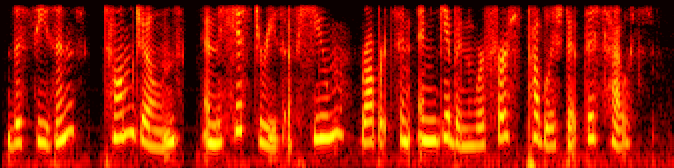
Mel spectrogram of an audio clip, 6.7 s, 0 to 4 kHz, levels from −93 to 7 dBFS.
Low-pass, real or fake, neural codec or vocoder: 3.6 kHz; real; none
